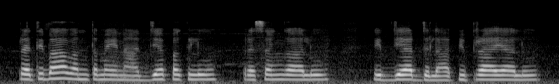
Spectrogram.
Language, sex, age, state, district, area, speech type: Telugu, female, 30-45, Andhra Pradesh, Chittoor, rural, spontaneous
